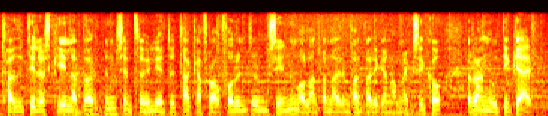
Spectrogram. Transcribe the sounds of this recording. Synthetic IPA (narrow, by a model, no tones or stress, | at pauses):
t̪hœ̰vðʏt̪ʰɪlaðscɪːlapœɾt̪nʏmsɛmθœɥljɛːt̪ʏt̪ʰaːkafɾawfɔɾɪlt̪ɾʏmsḭːnʏmawlant̪amaːjɾʏmpant̪aɾiːcanawmɛksikʰo | ranːuːt̪icajɾ̥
